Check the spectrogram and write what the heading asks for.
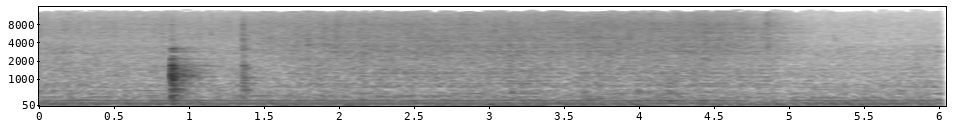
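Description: Chicken breasts frying in a skillet, a steady sizzle throughout. There is a sharp clink about a second in and a lighter one shortly after.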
